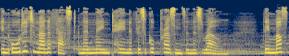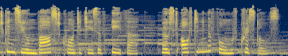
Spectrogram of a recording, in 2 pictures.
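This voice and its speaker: A woman's voice: a little high, moderate pace, close to an everyday voice. An actress playing a composed, authoritative female leader in a fantasy game, explaining things formally and with assurance. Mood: measured, explanatory. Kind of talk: theatrical fantasy game dialogue. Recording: loud music under the voice.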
